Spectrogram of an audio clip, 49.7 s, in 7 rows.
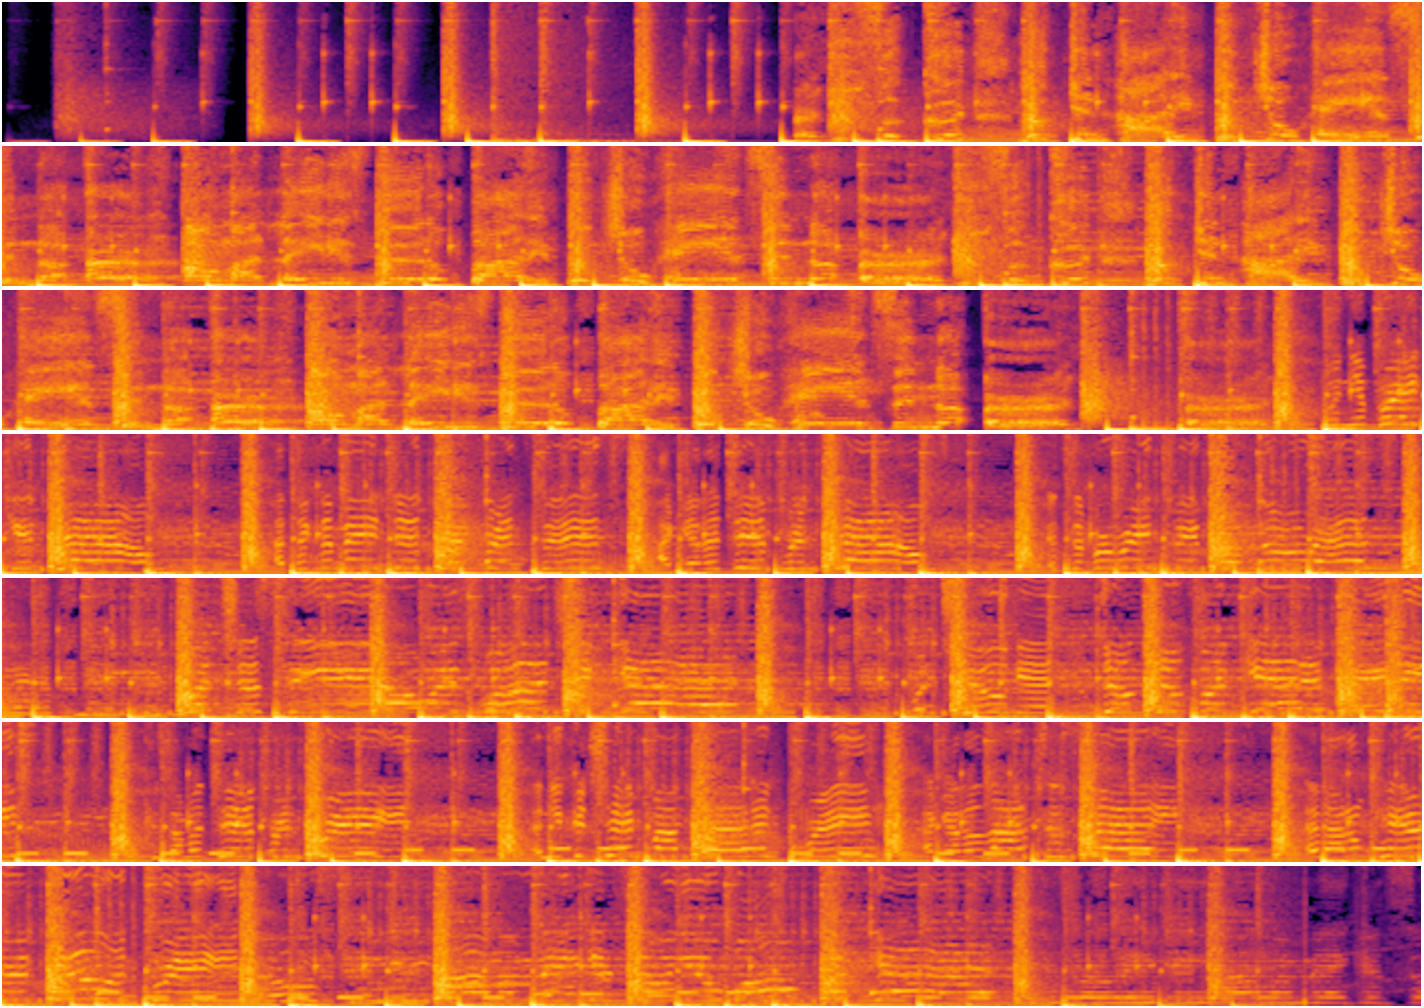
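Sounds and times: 
drum loop at 124 BPM: 0.0 - 18.0, 19.6 - 49.1.

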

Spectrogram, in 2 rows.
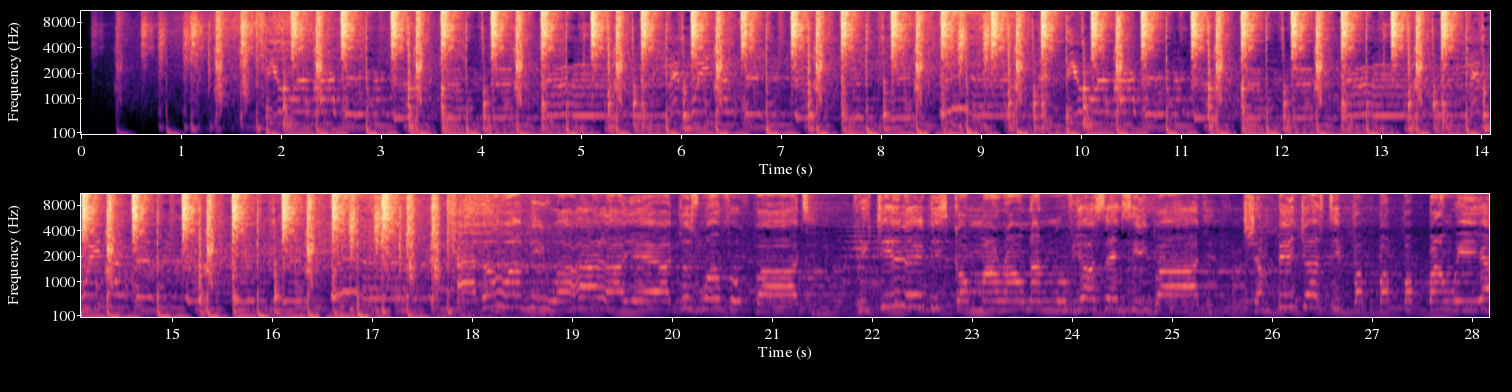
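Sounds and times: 
dance music: 0.0 - 28.1.

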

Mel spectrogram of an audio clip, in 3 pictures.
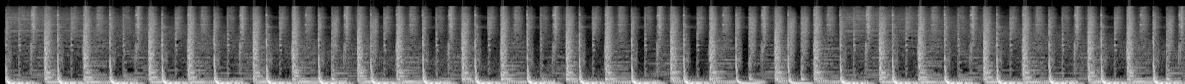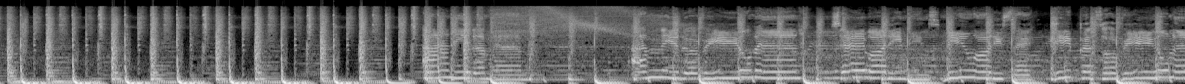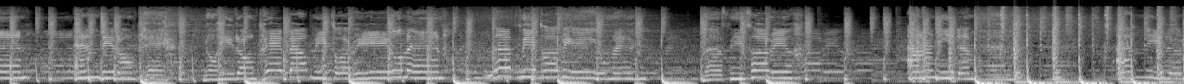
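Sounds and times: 
moombahton dance music: 0.0 - 35.5.

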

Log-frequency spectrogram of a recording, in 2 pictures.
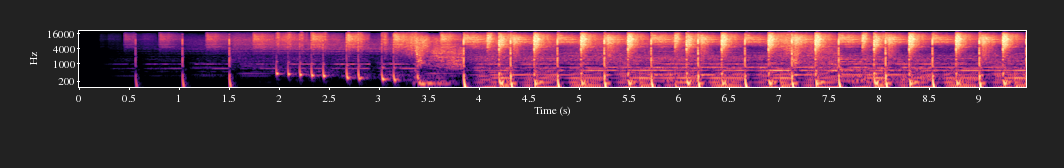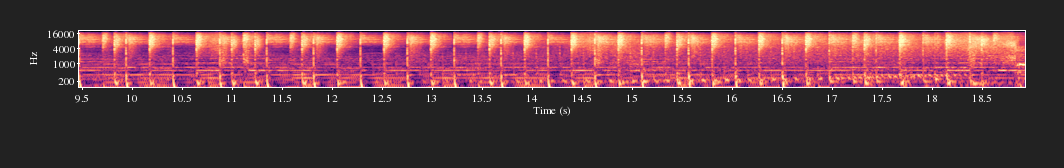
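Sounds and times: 
progressive house music at 128 BPM: 0.3 - 18.9.

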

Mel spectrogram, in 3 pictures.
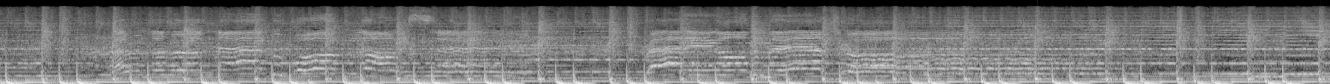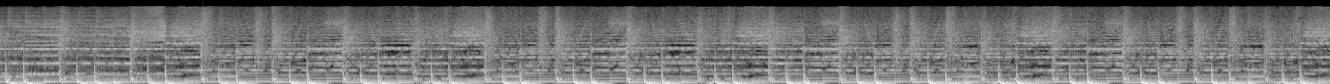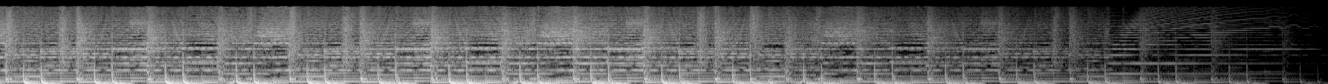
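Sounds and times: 
80s drum machine beat at 169 bpm: 0.0 - 39.2.

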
